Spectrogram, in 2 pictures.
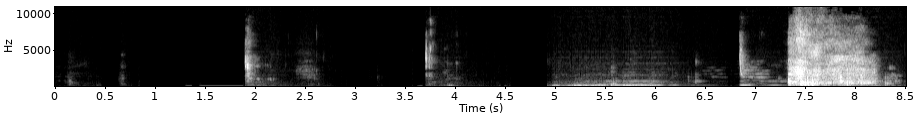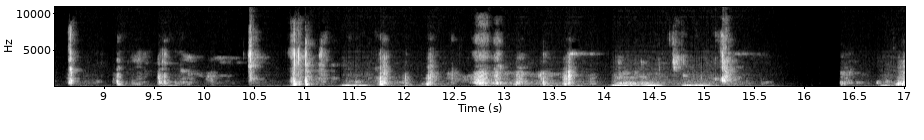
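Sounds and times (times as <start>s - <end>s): person chewing food: 7.3s - 15.5s, 16.4s - 17.0s.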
